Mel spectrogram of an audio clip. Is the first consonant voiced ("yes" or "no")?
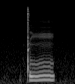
no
